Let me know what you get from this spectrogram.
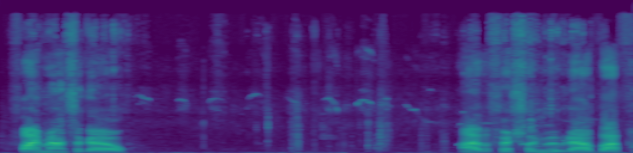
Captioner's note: Ella whimpers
